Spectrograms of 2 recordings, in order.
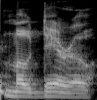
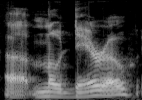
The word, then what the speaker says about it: Modero: Modero. – So if you're listening to this, you want to support a small family-owned Christian business and get amazing fragrances out of candles, Modero.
